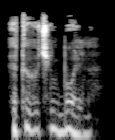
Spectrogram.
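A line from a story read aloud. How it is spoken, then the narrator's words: Whisper. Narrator (Russian): шепнула она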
